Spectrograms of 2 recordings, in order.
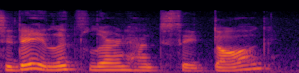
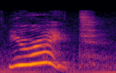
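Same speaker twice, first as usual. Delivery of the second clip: high, happy you're right; excited praise; 14 semitones higher, 5 dB louder than usual. Acted. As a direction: cheer a child's guess. Praising children's answer.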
